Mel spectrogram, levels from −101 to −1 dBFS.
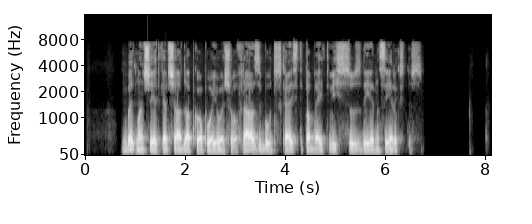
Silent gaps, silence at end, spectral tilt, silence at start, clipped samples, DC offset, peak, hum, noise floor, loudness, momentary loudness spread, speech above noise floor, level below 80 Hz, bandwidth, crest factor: none; 1.4 s; -4.5 dB/octave; 0.75 s; under 0.1%; under 0.1%; 0 dBFS; none; -67 dBFS; -15 LUFS; 8 LU; 52 dB; -54 dBFS; 7.8 kHz; 16 dB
